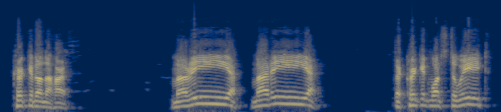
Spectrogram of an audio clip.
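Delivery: high, loud ringing call; shouting out. A narrator's reading. Kid reliving remembered words, shouting them out. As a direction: call out loudly, voice pitched right up. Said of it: "The kid shouted the words out in a rich baritone".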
